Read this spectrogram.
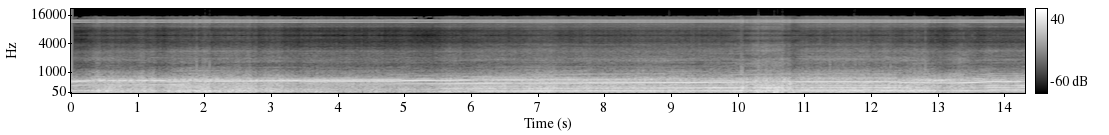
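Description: A snowmobile engine drones steadily at close range, its pitch rising and falling slightly.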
